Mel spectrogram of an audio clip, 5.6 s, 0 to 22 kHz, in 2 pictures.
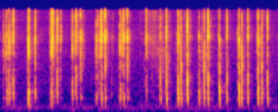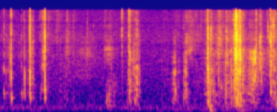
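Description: Long painted nails tap on a full, travel-size Herbal Essences conditioner, a teal plastic squeeze bottle with a black cap. About 25 quick, bright clicking taps are heard, with very little low end and almost no ring. They come in fast irregular runs, pause briefly after the third second, then pick up again.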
